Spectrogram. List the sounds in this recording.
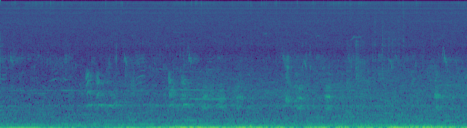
person or small group talking, dog barking or whining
